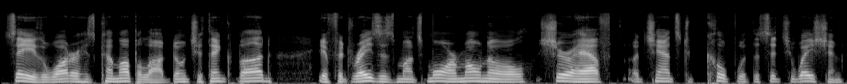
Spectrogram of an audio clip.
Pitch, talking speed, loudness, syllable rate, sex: 125 Hz, 190 wpm, -19 LUFS, 4.3 syllables/s, male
